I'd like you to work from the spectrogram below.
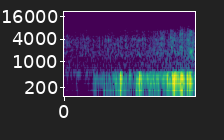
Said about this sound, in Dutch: Het gaat inmiddels heel hard regenen, dus dat ga je wel horen in de podcast, denk ik. Maar als het goed is, kun je mij nog verstaan.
